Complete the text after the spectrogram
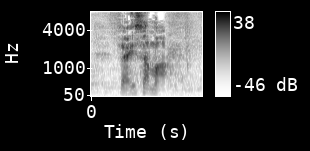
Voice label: "raisama", minamiyamagata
